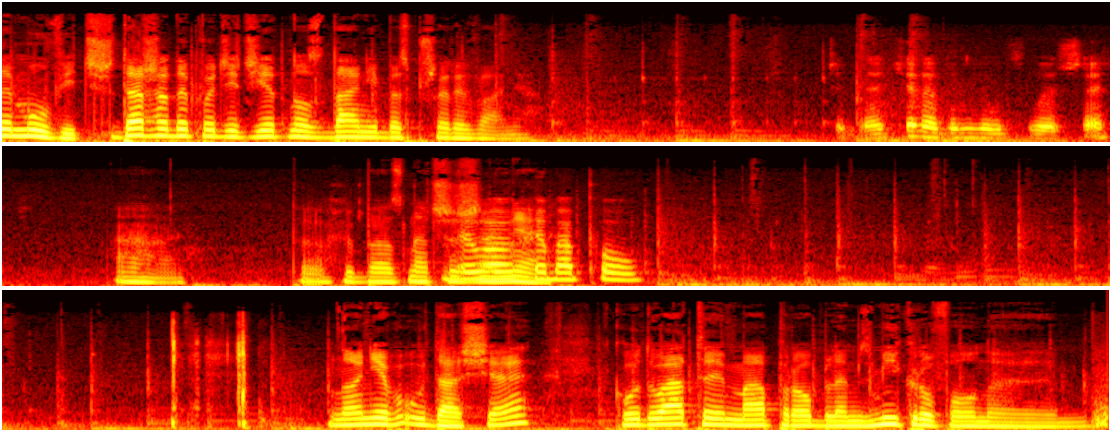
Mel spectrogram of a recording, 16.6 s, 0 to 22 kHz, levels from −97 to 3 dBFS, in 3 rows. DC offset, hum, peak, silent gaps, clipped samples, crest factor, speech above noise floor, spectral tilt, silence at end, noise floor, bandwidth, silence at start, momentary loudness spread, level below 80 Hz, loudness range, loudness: under 0.1%; none; 0 dBFS; none; under 0.1%; 18 dB; 27 dB; -8 dB/octave; 0 s; -42 dBFS; 14.5 kHz; 0 s; 17 LU; -36 dBFS; 13 LU; -16 LUFS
